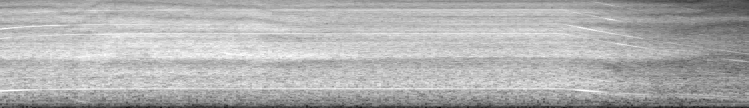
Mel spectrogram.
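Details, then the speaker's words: Bissell ProHeat Essential carpet cleaner, suspected of leaking, with some smell noticed: a steady high-pitched whine at an even tone, then a smooth wind-down at switch-off; no motor issues seen. "well I don't know about you but the motor appears to be okay I mean as far as I can tell at the moment"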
